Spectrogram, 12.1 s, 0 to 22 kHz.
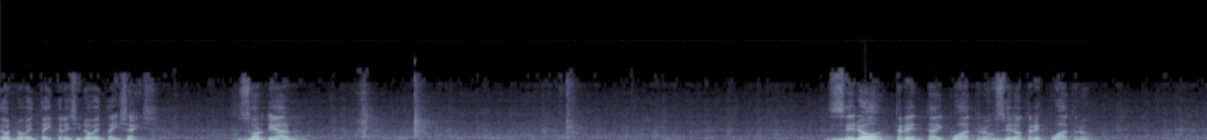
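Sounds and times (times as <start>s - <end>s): machine humming and rattling: 0.0s - 12.0s.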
